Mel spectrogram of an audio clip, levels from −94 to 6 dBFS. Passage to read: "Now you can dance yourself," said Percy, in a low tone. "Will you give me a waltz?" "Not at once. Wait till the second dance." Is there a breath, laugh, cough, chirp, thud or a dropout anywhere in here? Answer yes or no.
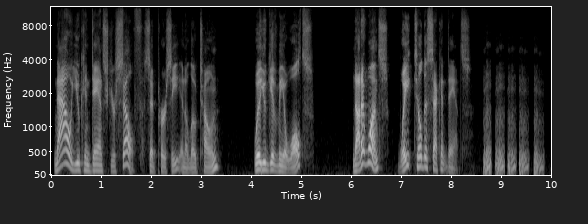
yes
